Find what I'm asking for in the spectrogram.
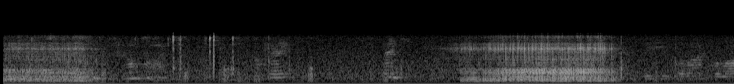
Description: Amazing how he can sleep through his own snoring, yet I say his name and he JUMPS.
